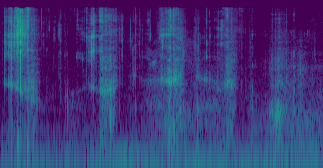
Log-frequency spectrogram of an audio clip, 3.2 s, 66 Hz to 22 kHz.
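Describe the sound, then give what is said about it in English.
Crunchy chip being chewed, several crisp crunching bites in an uneven rhythm, fairly faint, with no talking. “last time you guys were very certain that was a chip. Are you sticking with chip? Yep. You are 100% correct. Yes. That was a chip.”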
